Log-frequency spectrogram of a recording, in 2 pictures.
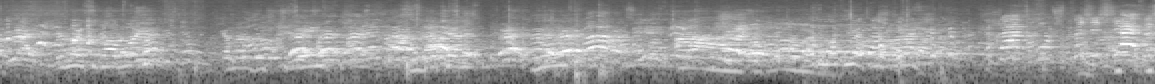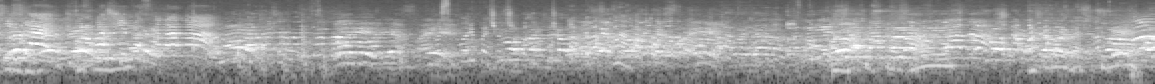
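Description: Many overlapping voices of players and onlookers talking and calling out at once during a small-sided football game.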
